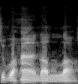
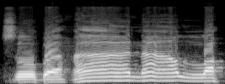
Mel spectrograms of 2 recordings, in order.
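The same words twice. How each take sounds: First: The word is said at normal length. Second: The word is stretched out extremely long. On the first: The recitation is suited to the situation. The speaker calls it right. "Ya sesuaikanlah" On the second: The recitation drags on far too long. The speaker calls it wrong. "Jangan Bapak besok jadi imam subuh, ... zuhur baru selesai"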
